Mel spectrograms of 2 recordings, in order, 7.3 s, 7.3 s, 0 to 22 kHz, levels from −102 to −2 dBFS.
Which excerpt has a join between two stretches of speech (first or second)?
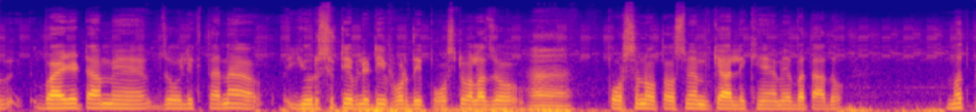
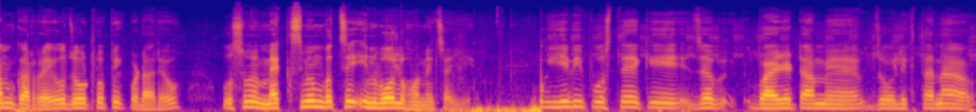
second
